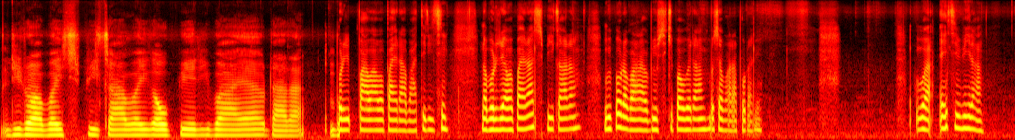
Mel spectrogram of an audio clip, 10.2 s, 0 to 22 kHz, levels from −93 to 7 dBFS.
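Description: Playback likely ran on a mismatched clock from 3.39 s onward, a section at the wrong speed: doubled, so speech hurries and rises around ten semitones.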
